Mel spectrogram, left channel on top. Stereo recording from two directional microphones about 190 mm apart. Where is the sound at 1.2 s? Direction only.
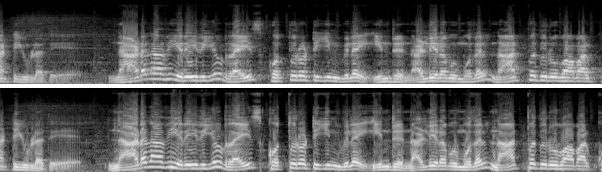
45° right (ahead or behind).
